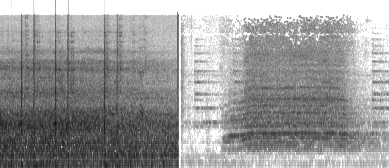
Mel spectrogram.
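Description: Coaches of the narrow-gauge Kalka-Shimla train rolling past close by: loud rumbling, with the wheels clicking over rail joints a few times a second. The sound cuts off suddenly about three and a half seconds in. A second or so later a quieter, steady horn-like chord holds for about two and a half seconds, then fades.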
